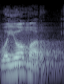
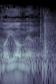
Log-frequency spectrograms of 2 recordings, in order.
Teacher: when they have a segol at the end of the word, they turn it into like Vayomar instead of Vayomer.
